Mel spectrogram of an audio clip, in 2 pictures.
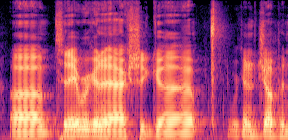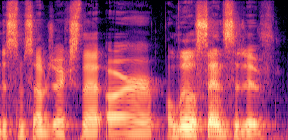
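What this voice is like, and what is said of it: Sick-sounding, hard-to-listen-to voice. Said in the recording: “excuse my voice. I'm very sick ... So probably just a bad sinus infection. So my apologies if it's hard to listen to”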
